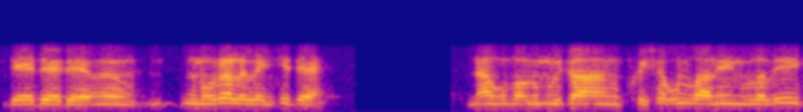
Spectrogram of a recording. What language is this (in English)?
Bodo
